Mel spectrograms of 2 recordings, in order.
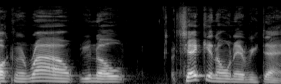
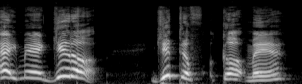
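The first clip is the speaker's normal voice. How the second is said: very high, loud shouted yell; 11 semitones higher, 7 dB louder than usual. Retelling a captain yelling through the bars at an inmate: imitating the captain yelling. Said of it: "he's yelling, yelling in between the bars".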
